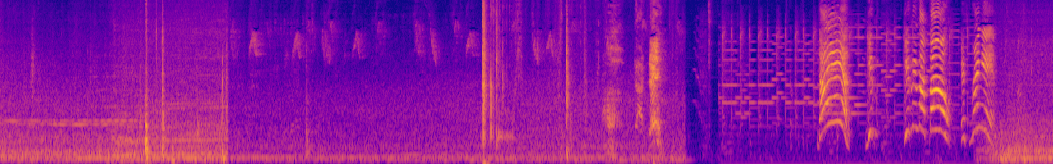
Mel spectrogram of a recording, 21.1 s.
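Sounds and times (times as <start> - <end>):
birds chirping: 4.5 - 9.6, 10.2 - 14.1.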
